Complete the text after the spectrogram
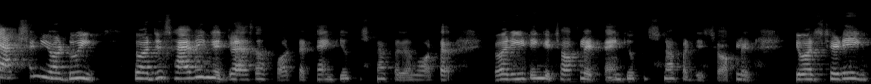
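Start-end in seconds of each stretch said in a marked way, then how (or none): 3.2-4.5 soft, low little prayer; quiet thanks. Acted. Devotee thanking Krishna for water, quiet prayer. 6.0-7.5 soft little prayer, dropping away; murmured thanks, kept small and private; quiet thanks. Acted. Devotee thanking Krishna for a chocolate, quiet prayer.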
